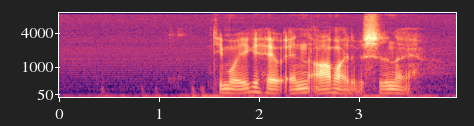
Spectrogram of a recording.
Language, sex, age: Danish, male, 35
